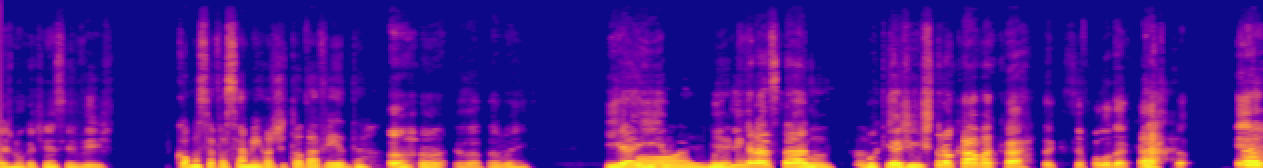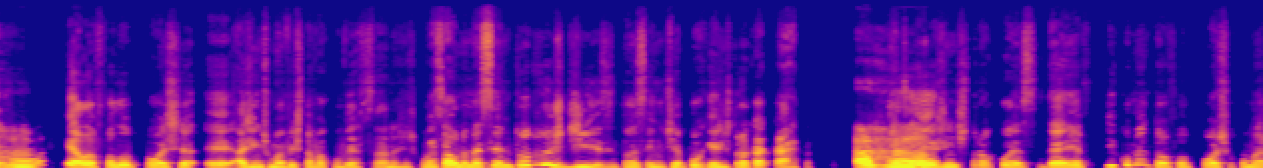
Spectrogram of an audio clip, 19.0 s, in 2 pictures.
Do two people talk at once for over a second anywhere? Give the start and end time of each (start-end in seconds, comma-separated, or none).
4.7-6.3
